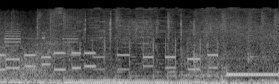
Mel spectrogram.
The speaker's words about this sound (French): Et on va tout de suite passer un coup de téléphone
